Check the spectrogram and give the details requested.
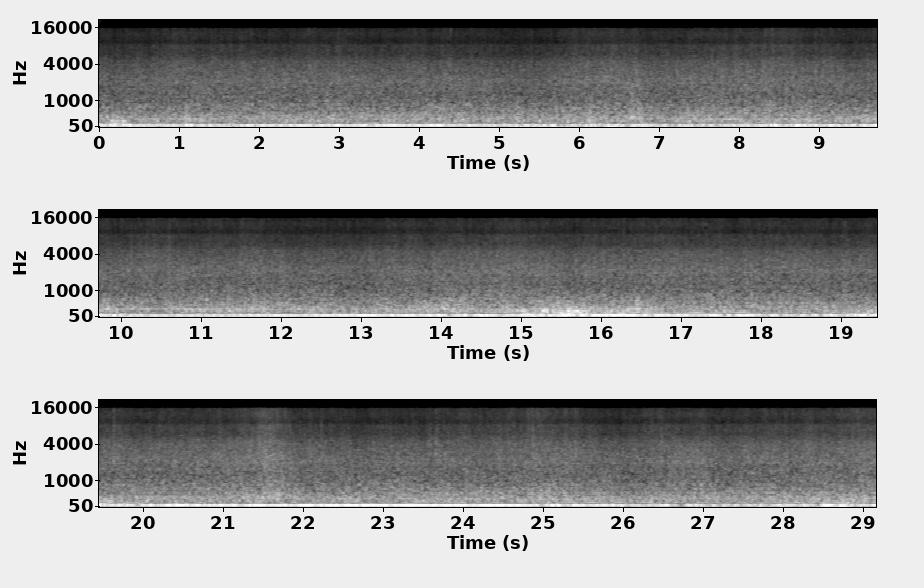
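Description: Heavy rain falling on a vehicle's roof and windscreen, heard from inside the cab, over a steady low drone of the engine and tyres on the wet road.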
